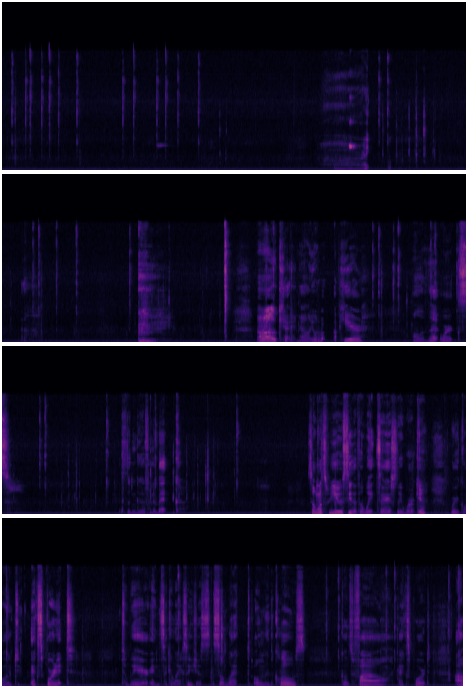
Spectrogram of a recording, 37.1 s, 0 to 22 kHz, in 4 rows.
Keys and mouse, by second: 4.4 r, 7.9 a, 8.2 a, 8.5 alt+r, 9.9-11.2 drag, 13.7 middle click, 14.6 right click, 15.1 r, 17.2 right click, 17.4 r, 18.7 r, 19.7 a, 20.0 a, 22.0 a, 22.3 a, 22.7 alt+r, 31.1-34.4 right drag.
